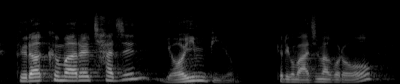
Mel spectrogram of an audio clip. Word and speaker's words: 드라크마: 그리고 이런 드라마크라를 아 발음이라 안 되죠. 우리 오랜만에 오신 분들을 위해서 긴장했는 겁니다. 드라크마를 찾은 여인 비유.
